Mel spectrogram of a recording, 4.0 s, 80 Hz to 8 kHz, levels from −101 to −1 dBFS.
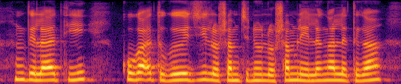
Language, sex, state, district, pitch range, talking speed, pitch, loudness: Wancho, female, Arunachal Pradesh, Longding, 210-230 Hz, 150 wpm, 220 Hz, -15 LUFS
